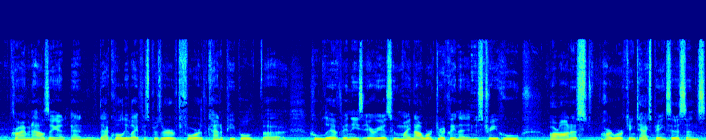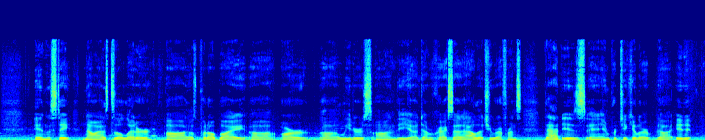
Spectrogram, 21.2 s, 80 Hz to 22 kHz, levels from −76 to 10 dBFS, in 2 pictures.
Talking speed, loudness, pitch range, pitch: 195 wpm, -27 LUFS, 105-120 Hz, 115 Hz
